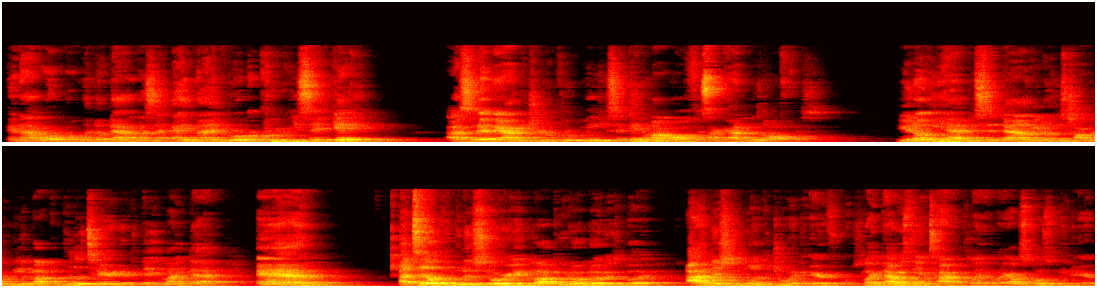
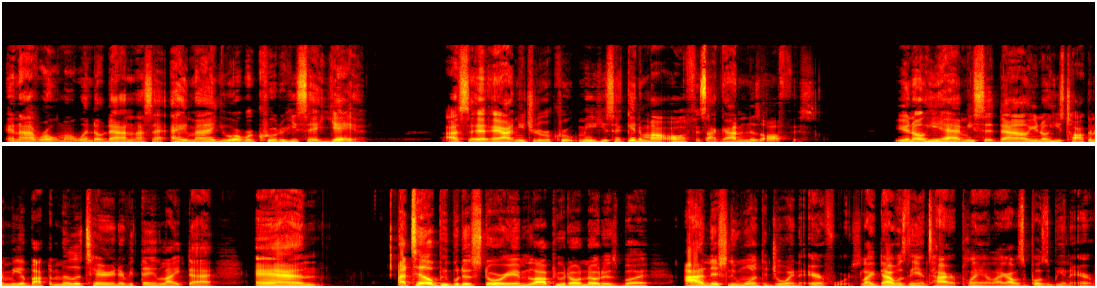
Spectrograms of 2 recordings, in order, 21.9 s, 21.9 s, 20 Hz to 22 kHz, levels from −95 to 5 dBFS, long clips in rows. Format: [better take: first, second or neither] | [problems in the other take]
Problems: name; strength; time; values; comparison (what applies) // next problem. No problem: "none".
second | off-mic speech; far // room echo; strong; dies away in 1 s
